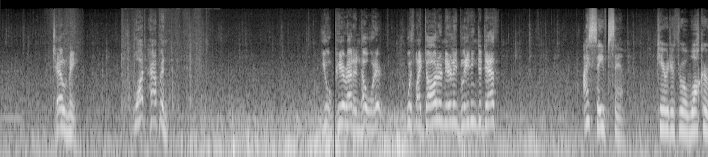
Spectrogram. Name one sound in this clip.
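A man speaks in a strained, emotional voice.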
